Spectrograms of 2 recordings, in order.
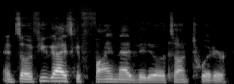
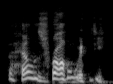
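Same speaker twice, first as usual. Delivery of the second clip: high, startled retort of a confused friend; baffled outburst; 11 semitones higher than usual. Retold or imitated. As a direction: fire it back, thrown by the odd call. Friend reacts to strange call.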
